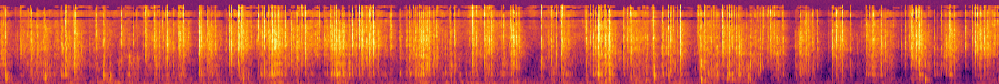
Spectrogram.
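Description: A small, clear orange plastic gel-bead air freshener jar with a flower-shaped lid is held in the hands and tapped and scratched with long acrylic nails. The result is a quiet, continuous stream of quick, bright plastic clicks and scratchy, crinkly textures, dense in the highs with almost no low end and very short ring.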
